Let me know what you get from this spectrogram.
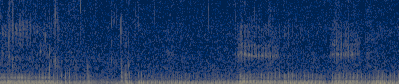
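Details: Domestic cat purring low and continuous, with a few soft clicks early on and two brief higher breathy tones later in the short stretch.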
